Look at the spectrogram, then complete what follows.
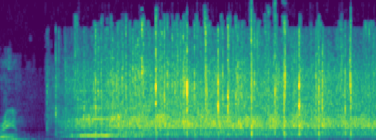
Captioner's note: audience applauding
